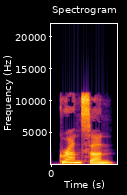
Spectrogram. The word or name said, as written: grandson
